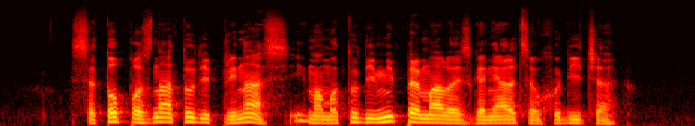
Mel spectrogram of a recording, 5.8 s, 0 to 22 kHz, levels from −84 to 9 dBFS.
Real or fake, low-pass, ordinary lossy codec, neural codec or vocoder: fake; 19.8 kHz; none; vocoder, 44.1 kHz, 128 mel bands, Pupu-Vocoder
